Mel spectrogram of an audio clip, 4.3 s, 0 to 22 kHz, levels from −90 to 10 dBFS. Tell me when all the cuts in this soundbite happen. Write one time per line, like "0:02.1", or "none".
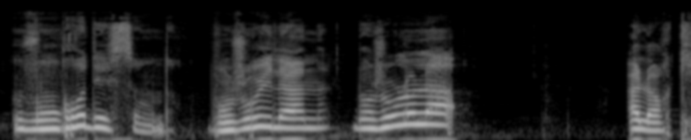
0:01.3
